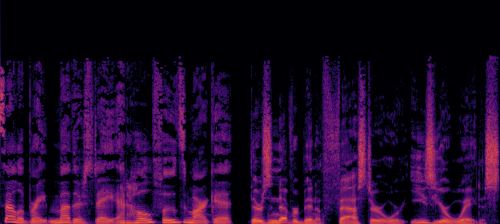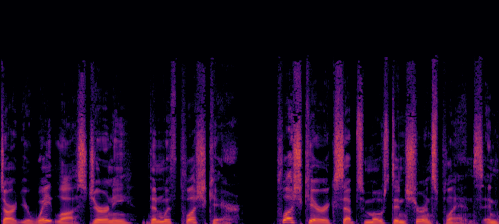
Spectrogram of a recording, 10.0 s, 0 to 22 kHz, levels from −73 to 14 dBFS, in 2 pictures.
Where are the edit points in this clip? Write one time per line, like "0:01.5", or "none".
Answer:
0:02.3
